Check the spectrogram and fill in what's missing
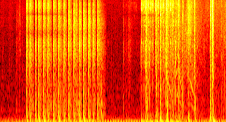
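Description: Automatic gunfire in the mobile battle royale game PUBG Mobile: rapid, loud bursts of rounds in a tight rhythm, a long burst first, then a brief pause and a second ragged volley with heavy impacts, all close and dense.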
